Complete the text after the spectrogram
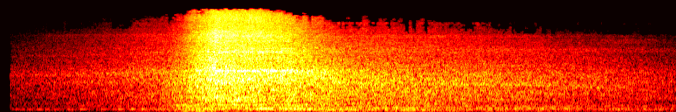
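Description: A rally car engine roars as the car speeds closer, passes close by and fades away.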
